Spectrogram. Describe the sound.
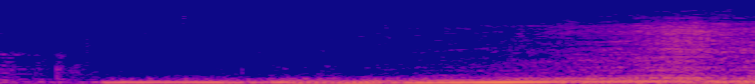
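A car starting and driving off, with a low engine rumble that swells as it revs and pulls away, then settles into a steady droning hum.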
